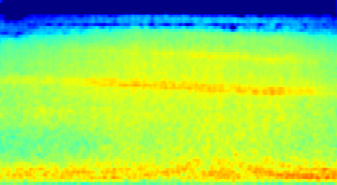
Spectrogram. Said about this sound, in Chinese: 在窗台前整理杂物，忽然听到了飞机飞过的声音。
